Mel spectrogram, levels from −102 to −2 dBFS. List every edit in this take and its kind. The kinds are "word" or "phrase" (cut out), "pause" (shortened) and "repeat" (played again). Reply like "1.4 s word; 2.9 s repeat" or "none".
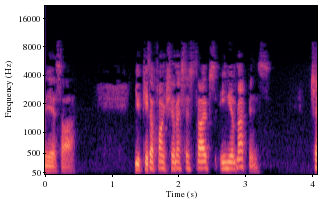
1.5 s word; 1.9 s phrase; 2.8 s word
